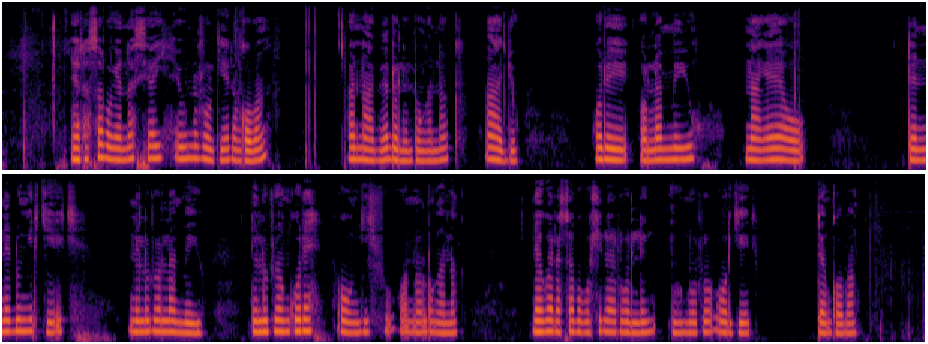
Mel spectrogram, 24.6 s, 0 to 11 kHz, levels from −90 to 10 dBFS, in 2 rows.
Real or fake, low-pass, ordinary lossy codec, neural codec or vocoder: real; 9.9 kHz; MP3, 48 kbps; none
